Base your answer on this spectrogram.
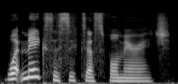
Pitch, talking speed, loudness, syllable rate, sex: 200 Hz, 170 wpm, -19 LUFS, 6.1 syllables/s, female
